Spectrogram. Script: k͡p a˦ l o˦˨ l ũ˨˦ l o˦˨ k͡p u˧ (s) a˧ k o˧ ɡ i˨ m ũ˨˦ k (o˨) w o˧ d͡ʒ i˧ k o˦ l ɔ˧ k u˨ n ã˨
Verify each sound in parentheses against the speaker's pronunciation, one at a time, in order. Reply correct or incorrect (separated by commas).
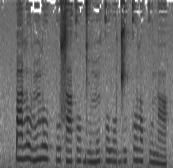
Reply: correct, incorrect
